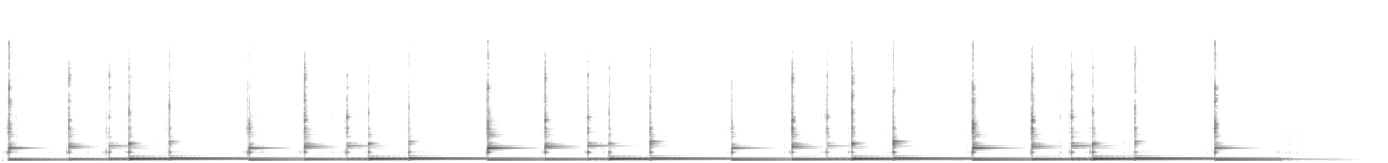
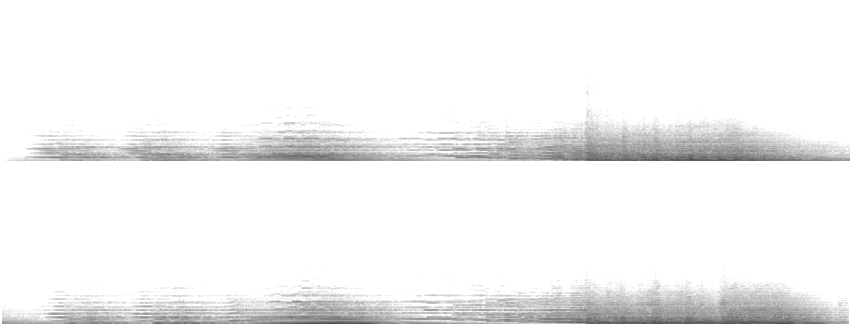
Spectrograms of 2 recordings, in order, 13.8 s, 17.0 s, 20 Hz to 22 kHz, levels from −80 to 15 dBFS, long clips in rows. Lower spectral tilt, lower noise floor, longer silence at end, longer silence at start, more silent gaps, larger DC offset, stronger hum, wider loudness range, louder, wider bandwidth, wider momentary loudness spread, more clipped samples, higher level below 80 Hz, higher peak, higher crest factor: second, -3 dB/octave vs -10 dB/octave; first, -73 dBFS vs -47 dBFS; first, 0.95 s vs 0 s; second, 0.05 s vs 0.35 s; neither; neither; neither; second, 2 LU vs 10 LU; second, -28 LUFS vs -23 LUFS; first, 16 kHz vs 5.4 kHz; second, 13 LU vs 21 LU; neither; second, -62 dBFS vs -56 dBFS; about the same, -8 dBFS vs -6 dBFS; about the same, 18 dB vs 18 dB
